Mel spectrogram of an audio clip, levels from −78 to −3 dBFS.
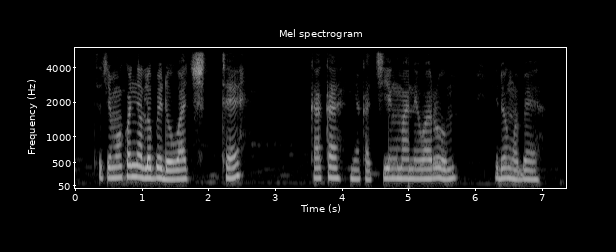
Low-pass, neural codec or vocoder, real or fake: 5.4 kHz; none; real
